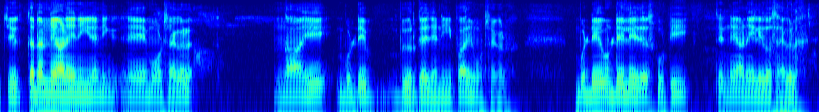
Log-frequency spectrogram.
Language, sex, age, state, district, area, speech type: Dogri, male, 18-30, Jammu and Kashmir, Kathua, rural, spontaneous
